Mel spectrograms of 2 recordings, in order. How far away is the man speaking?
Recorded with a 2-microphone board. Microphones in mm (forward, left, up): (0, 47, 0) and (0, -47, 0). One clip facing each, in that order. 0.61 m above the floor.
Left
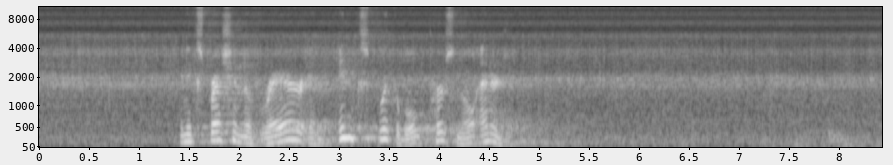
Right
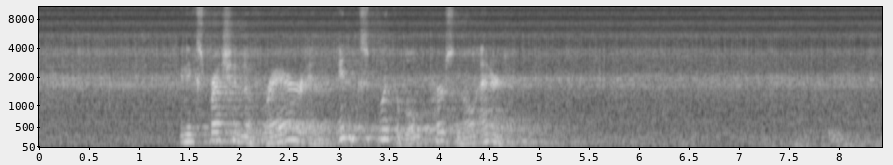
About 0.8 m.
